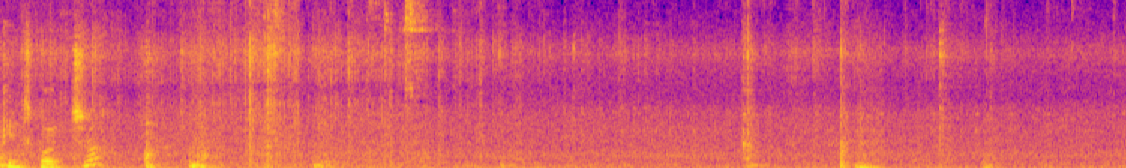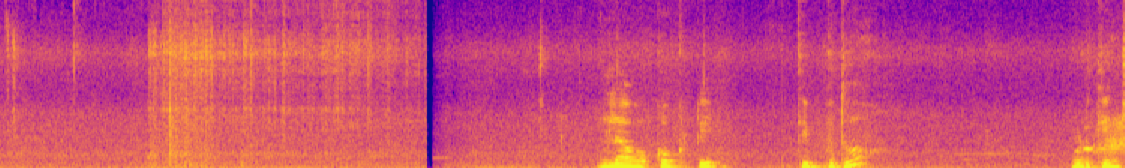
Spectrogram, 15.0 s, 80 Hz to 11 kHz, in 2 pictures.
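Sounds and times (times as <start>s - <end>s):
vegetables clicking on metal grill: 0.0s - 10.4s.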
